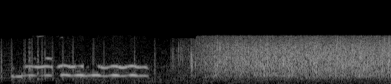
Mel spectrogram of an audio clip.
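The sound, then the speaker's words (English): Applause at a music-industry event greeting a marketing manager onto the stage. A few short melodic tones play first, then the clapping swells in and continues as a steady, dense wash to the end. “Let's give a round of applause to”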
